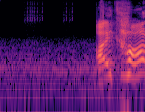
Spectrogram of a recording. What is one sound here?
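A young woman speaks briefly close to a microphone.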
